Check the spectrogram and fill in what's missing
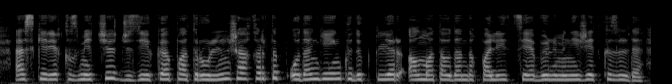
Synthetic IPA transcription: æskʲe̞ɾijqʰəzme̞t̪ʃɪʒʏze̞kʲɪpʰat̪rolʲɪnʃɑqəɾt̪əpwʔo̞d̪ɑŋkʲʰe̞jɪŋkʲʰʏd̪ɪk̚t̪ɪle̞ɾɑlˠmɑt̪əɑwd̪ɑnd̪əq̚pʰo̞lˠijt̪sɨjabɵlɪmɪne̞ʒe̞t̪kʲɪzɪld̪ɪ

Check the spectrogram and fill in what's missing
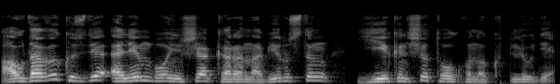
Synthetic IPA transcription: ɑ̰lˠd̪ɑʁəkʲʰʏzd̪e̞ʔæle̞mbo̞jənʃɑkʰo̞ɾo̞nɑvijɾust̪əɴ | je̞kʲɪnʃɪt̪ʰo̞lˠqənəkʲʰʏ̥t̪ɪlud̪e̞̰

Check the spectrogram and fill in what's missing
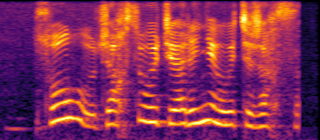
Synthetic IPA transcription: so̞lˠʒɑqsəwɵt̪e̞æɾijne̞wɵt̪e̞ʒɑqsə

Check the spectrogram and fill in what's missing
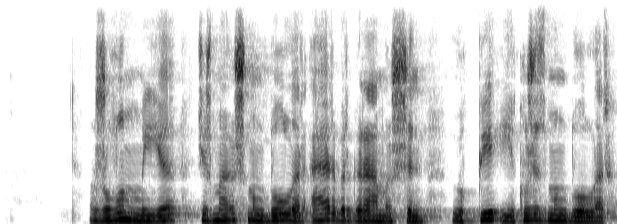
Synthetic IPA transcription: ʒʊlˠənməjəʒijəɾmɑʏʃməɴd̪o̞lˠːaɾæɾbɪɾɡramʏʃɪnwɵk̚pe̞e̞kʲɪʒʏzməɴd̪o̞lˠːar

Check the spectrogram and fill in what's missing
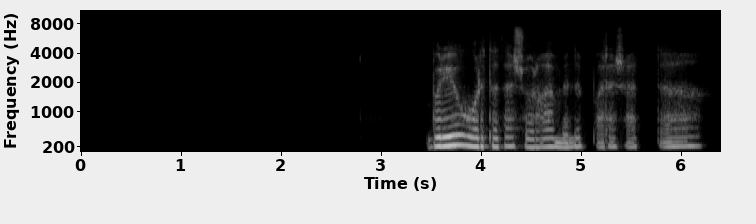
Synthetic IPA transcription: bɪɾe̞wwo̞ɾt̪ɑd̪ɑʒoɾʁɑmɪnɪp̚b̥ɑɾɑʒɑt̪ːə

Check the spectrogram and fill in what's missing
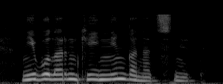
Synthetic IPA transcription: ne̞bo̞lˠɑɾəŋkʲʰe̞jɪnːe̞ɴʁɑnɑt̪ʰʏ̥sɪne̞d̪̥

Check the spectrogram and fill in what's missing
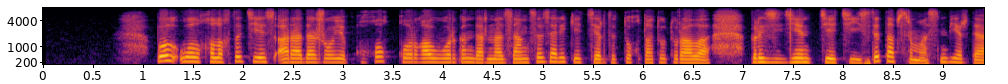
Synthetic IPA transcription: b̥ʊlˠwo̞lˠqʰəlˠəqt̪ət̪ʰe̞zɑɾɑd̪ɑʒo̞jəp̚qʰʊqəqʰːo̞ɾʁɑwo̞rɡand̪ɑɾənɑzɑɴsəzæɾe̞kʲe̞t̪ːe̞ɾd̪ɪt̪ʰo̞qt̪ɑt̪ut̪ʰuɾɑlˠəprʲe̞zijd̪e̞nt̪ːe̞t̪ʰijɪst̪ɪt̪ʰɑpsəɾmɑsənbe̞ɾd̪ɪ

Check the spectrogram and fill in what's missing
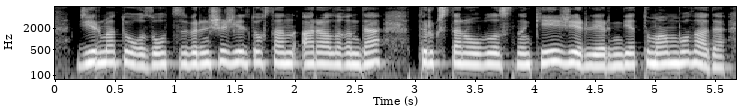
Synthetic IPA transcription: ʒijəɾmɑt̪ʰo̞ʁəzwo̞t̪ʰəzbɪɾɪnʃɪʒe̞lt̪ʰo̞qsɑnɑɾɑlˠəʁənd̪ɑt̪ʰʏɾkʲɪ̥st̪ɑnwo̞blˠəsənəɴkʲʰe̞jʒe̞ɾle̞ɾɪnd̪e̞t̪ʰʊmɑmbo̞lˠɑd̪ə

